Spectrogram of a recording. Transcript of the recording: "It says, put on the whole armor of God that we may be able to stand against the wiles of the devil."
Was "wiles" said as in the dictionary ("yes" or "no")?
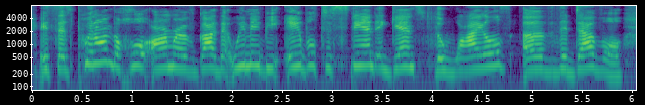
yes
